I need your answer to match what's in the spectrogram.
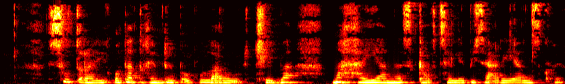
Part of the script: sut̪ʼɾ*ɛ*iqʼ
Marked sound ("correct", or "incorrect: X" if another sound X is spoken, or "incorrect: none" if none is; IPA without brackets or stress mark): incorrect: a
